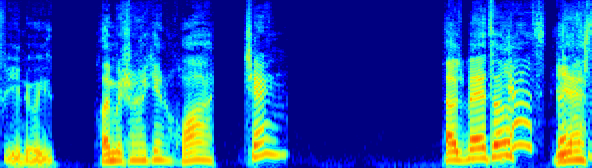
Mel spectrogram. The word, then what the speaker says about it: Hoa Chanh: I'm really excited to talk to my guest today, who's helped me pronounce her name, and she's going to explain to you what it means. It's Hoa Chan. Hoa Chanh.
